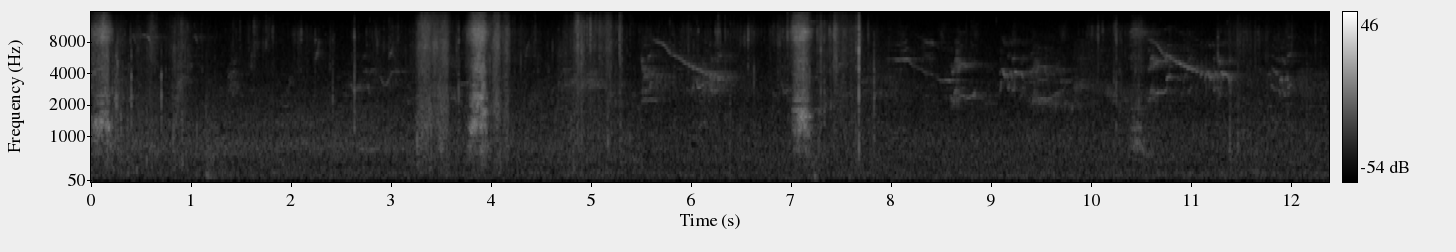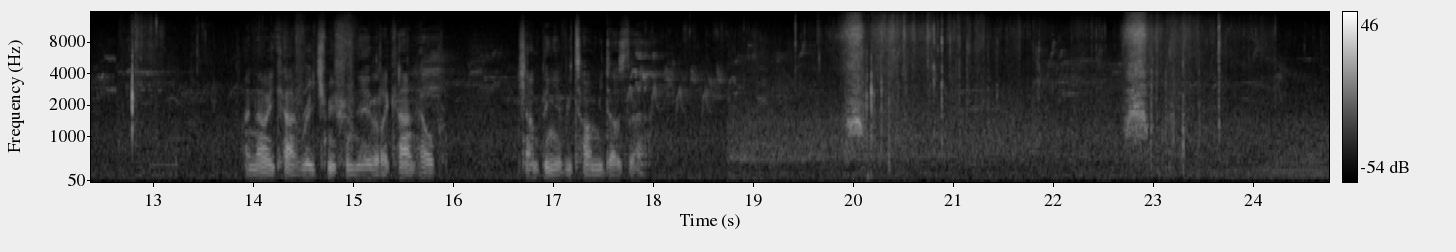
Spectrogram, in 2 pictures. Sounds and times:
Outside, rural or natural: 0.0s - 24.7s
Speech: 13.9s - 15.9s, 16.6s - 18.0s.

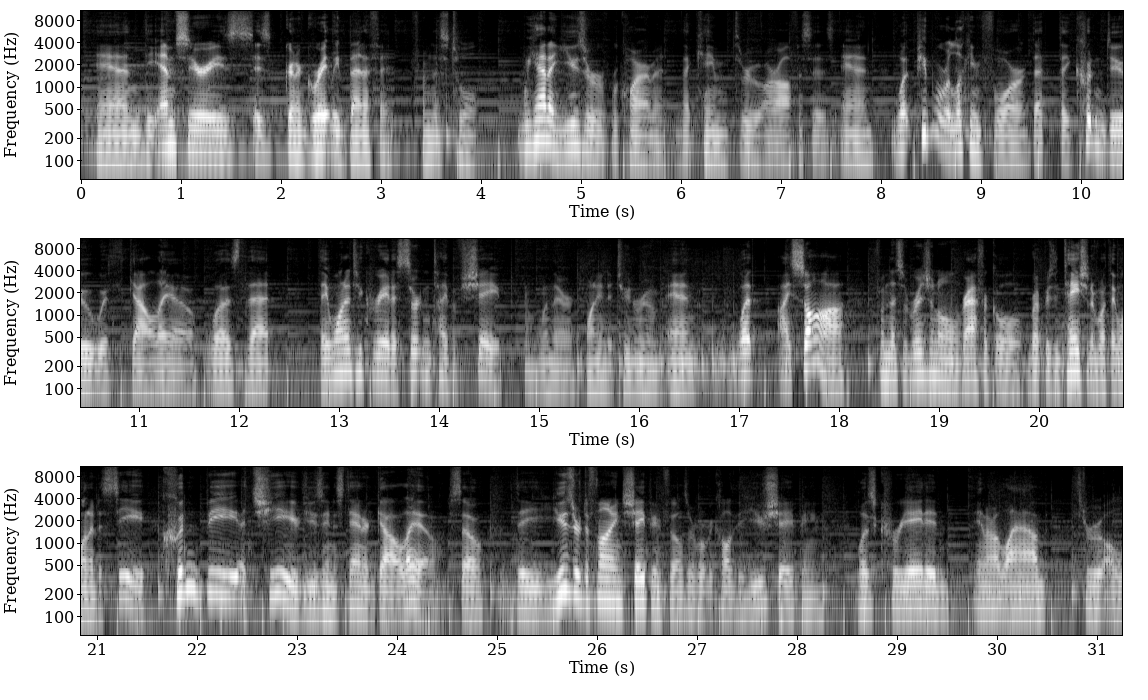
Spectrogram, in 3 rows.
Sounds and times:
Music: 0.0s - 31.2s
Speech: 0.2s - 31.2s.

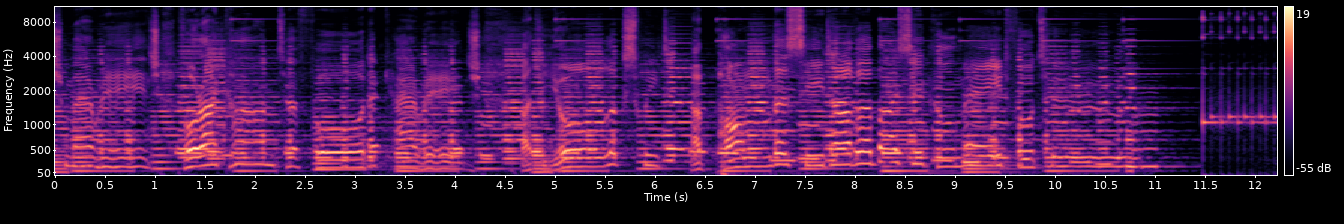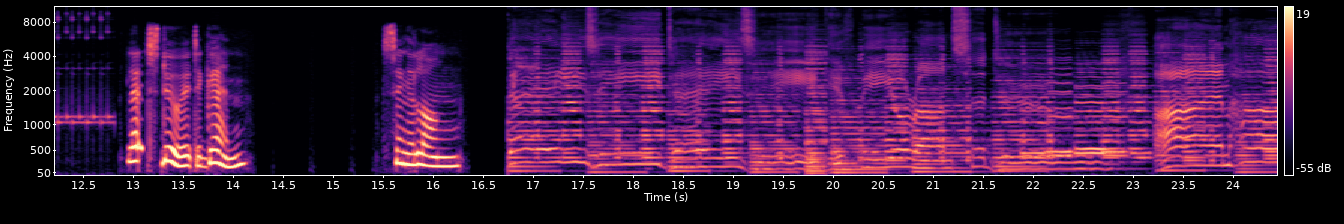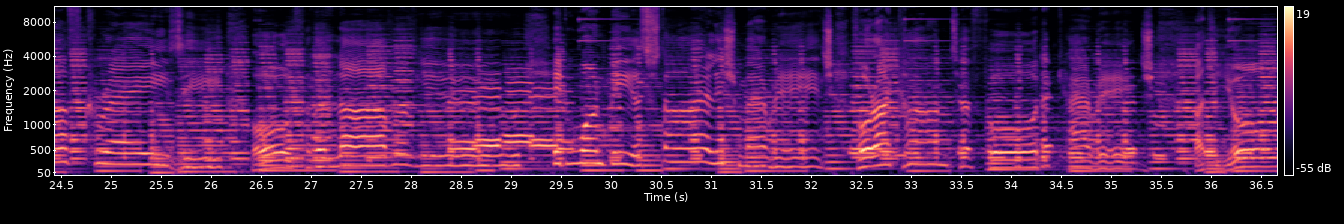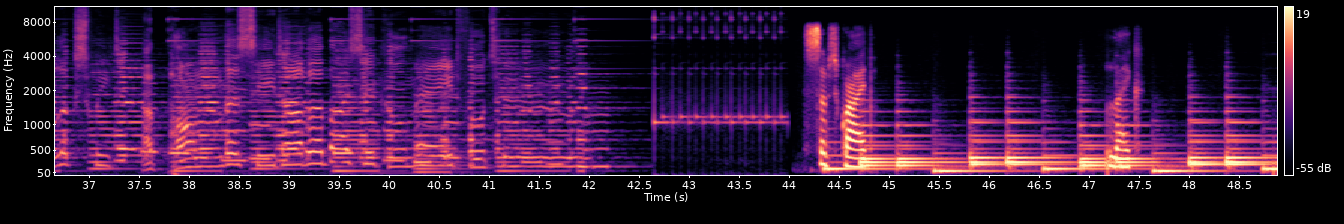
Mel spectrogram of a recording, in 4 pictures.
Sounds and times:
Music: 0.0s - 11.1s, 16.8s - 42.9s, 43.9s - 48.8s
Speech: 13.0s - 14.2s, 15.6s - 16.3s, 44.2s - 44.9s, 47.2s - 47.6s.

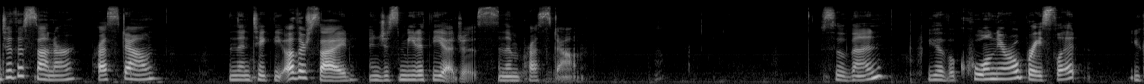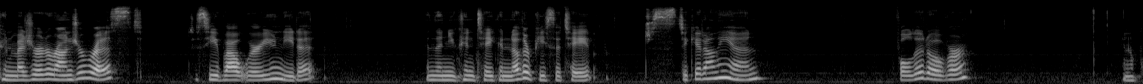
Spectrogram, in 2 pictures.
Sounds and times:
Speech: 0.0s - 1.6s, 2.3s - 5.9s, 8.2s - 14.6s, 15.7s - 19.1s, 20.4s - 21.2s, 22.6s - 22.8s.

